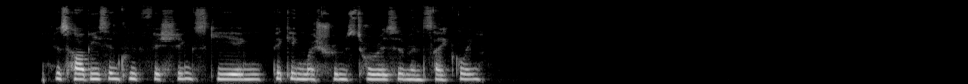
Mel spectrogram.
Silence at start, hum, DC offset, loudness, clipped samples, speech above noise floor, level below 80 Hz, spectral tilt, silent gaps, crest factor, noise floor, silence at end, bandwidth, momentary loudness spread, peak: 0.55 s; none; under 0.1%; -20 LUFS; under 0.1%; 60 dB; -72 dBFS; -5 dB/octave; none; 20 dB; -79 dBFS; 4.9 s; 16 kHz; 9 LU; -2 dBFS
